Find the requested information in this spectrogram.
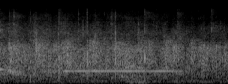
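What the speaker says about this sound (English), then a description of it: "we'll clap" An audience claps together at a gathering in Oakland, a quiet, even, continuous patter of many hands that runs throughout, with a thin sustained tone sounding briefly in the middle.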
